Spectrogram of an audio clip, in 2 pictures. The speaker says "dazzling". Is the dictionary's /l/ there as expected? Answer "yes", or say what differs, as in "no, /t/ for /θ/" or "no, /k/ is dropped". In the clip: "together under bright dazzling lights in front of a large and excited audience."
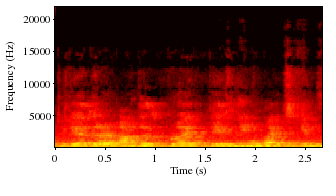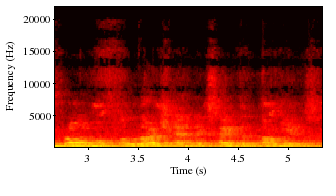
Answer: no, /n/ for /l/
